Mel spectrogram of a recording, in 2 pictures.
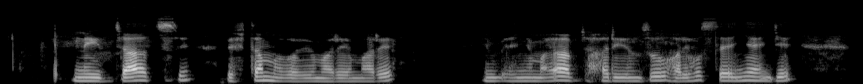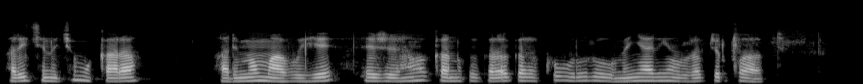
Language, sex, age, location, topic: Kinyarwanda, female, 25-35, Huye, health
